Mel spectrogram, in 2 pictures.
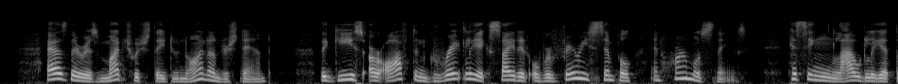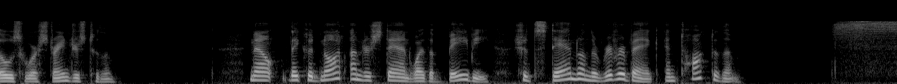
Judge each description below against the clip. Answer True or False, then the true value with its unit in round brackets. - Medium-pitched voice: True (180 Hz)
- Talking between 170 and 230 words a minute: False (160 wpm)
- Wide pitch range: True (7.0 semitones)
